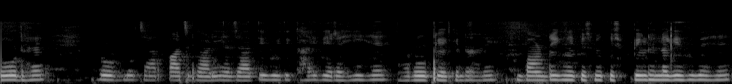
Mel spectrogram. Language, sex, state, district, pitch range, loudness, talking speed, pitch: Hindi, female, Bihar, Begusarai, 195-210 Hz, -32 LUFS, 195 wpm, 205 Hz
